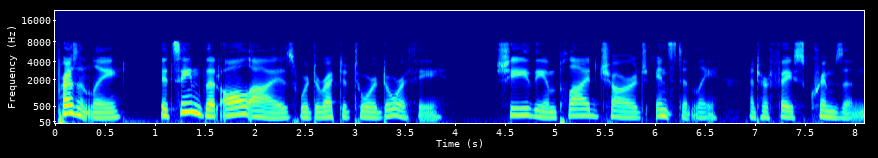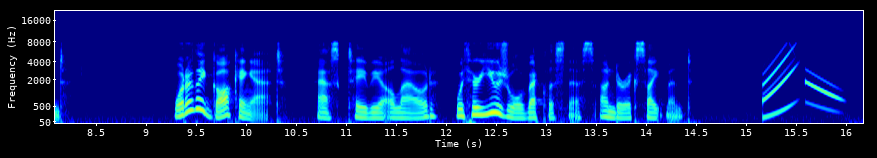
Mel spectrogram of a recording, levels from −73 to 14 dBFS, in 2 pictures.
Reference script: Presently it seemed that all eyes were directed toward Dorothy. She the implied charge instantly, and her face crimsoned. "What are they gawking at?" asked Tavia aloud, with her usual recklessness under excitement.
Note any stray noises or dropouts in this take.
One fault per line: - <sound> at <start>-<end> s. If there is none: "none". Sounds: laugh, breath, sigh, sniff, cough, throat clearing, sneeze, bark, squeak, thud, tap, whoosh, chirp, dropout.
- chirp at 15.2-16.0 s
